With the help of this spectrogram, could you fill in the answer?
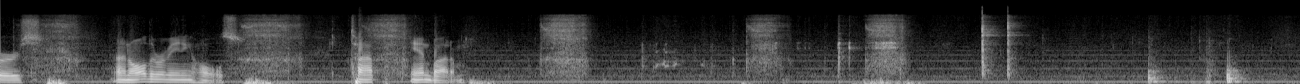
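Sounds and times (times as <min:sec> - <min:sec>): steady low hum: 0:00.0 - 0:13.0
drill bit scraping metal: 0:02.4 - 0:04.2, 0:05.4 - 0:06.0, 0:07.4 - 0:08.0, 0:08.6 - 0:09.2.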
